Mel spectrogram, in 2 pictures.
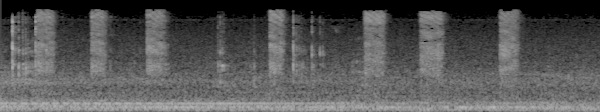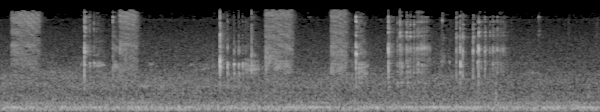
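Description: Aerosol spray-paint can sprayed in many short bursts of hiss, each a fraction of a second, over a steady low hum, with a few sharp clicks in the second half.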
